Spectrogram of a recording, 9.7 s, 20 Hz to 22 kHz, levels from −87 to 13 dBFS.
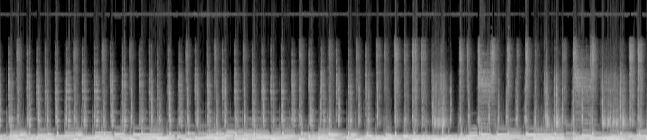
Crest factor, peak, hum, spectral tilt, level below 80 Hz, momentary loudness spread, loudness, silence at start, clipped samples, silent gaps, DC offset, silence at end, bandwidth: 6 dB; 0 dBFS; none; -6.5 dB/octave; -16 dBFS; 2 LU; -8 LUFS; 0 s; 3%; none; under 0.1%; 0 s; over 20 kHz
